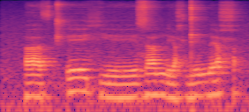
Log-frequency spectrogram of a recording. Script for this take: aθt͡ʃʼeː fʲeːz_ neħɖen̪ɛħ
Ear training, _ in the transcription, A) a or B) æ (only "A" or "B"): A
